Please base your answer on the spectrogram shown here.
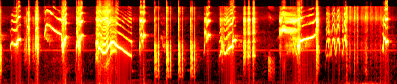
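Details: Javan myna lure song meant to make other birds respond: a dense, chatty medley of rasping squawks, downslurred and upslurred whistles and rapid clicks, nearly continuous with short gaps.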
